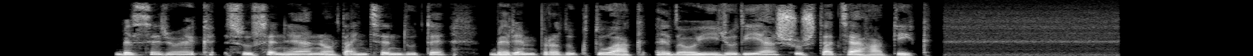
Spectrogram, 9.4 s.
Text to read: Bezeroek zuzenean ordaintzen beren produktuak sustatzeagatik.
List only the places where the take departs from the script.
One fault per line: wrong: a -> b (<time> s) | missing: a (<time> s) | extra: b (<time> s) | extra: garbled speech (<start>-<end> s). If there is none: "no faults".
extra: dute (3.1 s)
extra: edo irudia (5.0 s)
